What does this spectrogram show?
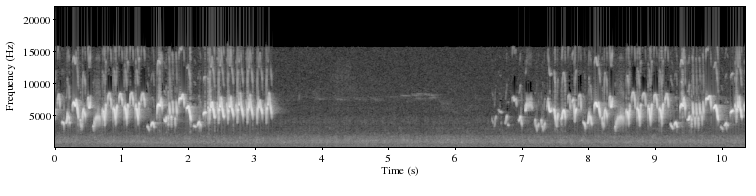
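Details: Pacific wren at the Mamquam Spawning Channels, singing two long bouts of rapid, tumbling high trills and twittering notes separated by a few seconds of quiet, with a soft steady rush of water beneath.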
